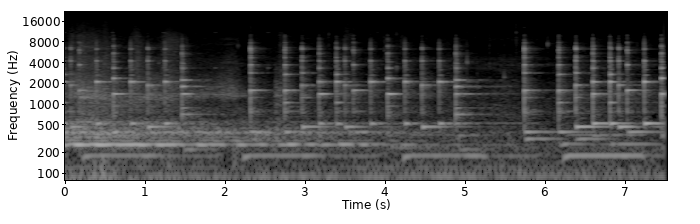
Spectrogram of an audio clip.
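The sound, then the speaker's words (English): A phone on a kitchen counter rings with an incoming call, a fairly quiet, bright melodic ringtone of many quick chiming notes repeating in a steady pattern. “notices the call coming through. She turns the phone over on the counter.”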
